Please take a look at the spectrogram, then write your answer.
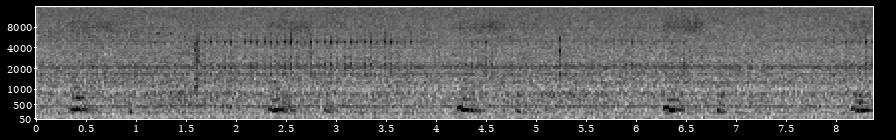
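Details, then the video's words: A pet ferret asleep at home around 2 am, its tiny snore faint: soft, low breathy pulses recur about every two seconds, steady and gentle, over a constant low household hum. "Ferret Snore"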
